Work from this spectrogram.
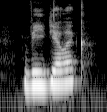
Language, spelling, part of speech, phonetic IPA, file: Czech, výdělek, noun, [ˈviːɟɛlɛk], Cs-výdělek.ogg
- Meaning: earnings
